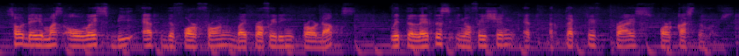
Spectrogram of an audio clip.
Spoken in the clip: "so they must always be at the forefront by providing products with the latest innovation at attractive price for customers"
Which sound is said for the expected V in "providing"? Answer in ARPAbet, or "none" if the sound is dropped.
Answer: F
